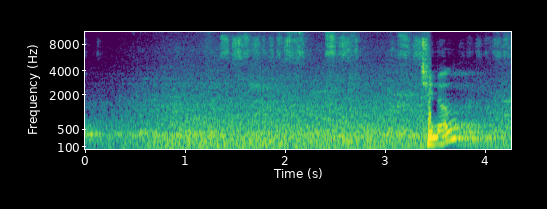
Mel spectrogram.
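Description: Marker pen writing on a whiteboard: a run of short scratchy strokes over a steady background hiss. A man's voice sounds briefly near the end.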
